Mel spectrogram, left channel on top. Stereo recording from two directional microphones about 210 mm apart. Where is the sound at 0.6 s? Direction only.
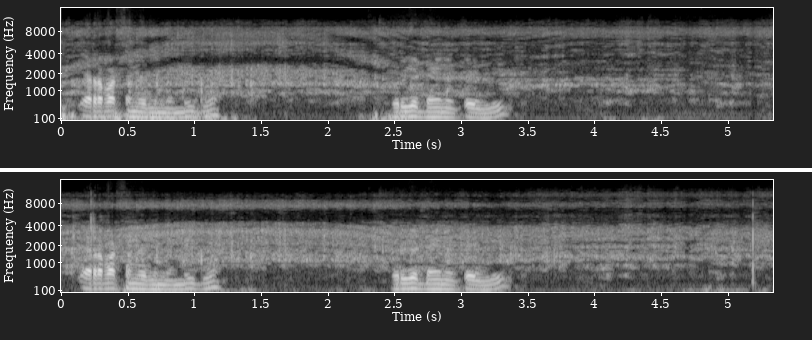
50° right (ahead or behind).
